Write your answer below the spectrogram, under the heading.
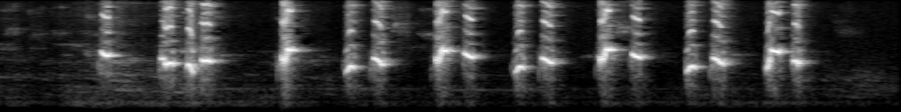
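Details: Male yellow-vented bulbul giving a fighting-style lure song meant to provoke rivals and make them sing: short whistled notes, often paired, falling and rising, in an irregular chattering string.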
